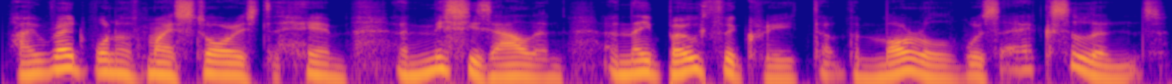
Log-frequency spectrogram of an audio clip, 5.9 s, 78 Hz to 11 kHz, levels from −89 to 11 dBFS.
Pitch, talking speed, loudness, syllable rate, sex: 140 Hz, 205 wpm, -18 LUFS, 5.1 syllables/s, male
